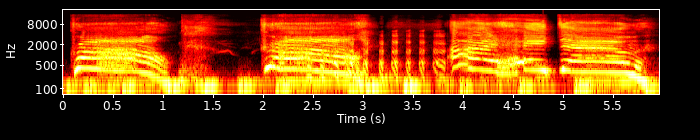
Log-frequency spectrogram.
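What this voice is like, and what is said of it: Hoarse, strained yelling. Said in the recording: “we just have him yell ... My voice is pretty wrecked ... He's just yelling at us ... now my voice is gone”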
